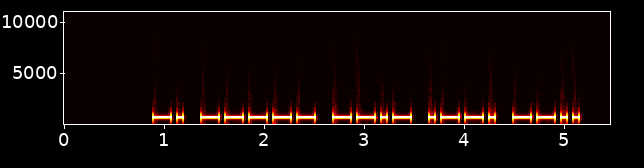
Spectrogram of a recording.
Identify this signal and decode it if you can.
Morse code, heard as a keyed tone, about 20 wpm, 700 Hz. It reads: N0QPZ
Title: USA Call Signs - 5 Characters - Repeated 3x - 20wpm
